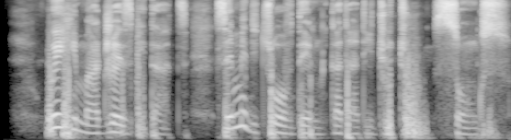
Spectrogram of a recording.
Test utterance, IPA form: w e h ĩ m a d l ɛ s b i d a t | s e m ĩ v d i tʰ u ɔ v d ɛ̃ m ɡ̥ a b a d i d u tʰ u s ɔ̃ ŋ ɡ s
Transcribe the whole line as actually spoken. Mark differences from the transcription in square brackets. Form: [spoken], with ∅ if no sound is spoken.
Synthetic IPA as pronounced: w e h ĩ m a d [ɹ] ɛ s b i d a t | s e m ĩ [∅] d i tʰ u ɔ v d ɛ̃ m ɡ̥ a [d] a d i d u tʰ u s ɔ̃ ŋ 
